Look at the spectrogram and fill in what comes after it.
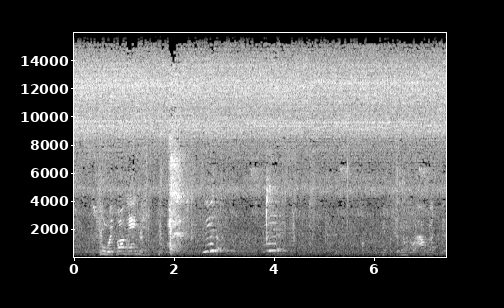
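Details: Hungry baby monkey named Leo missing his mother and begging for milk: arched, whining cries rise and fall in several separate bursts, with a constant background hiss.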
